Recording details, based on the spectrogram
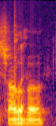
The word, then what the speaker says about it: Charlevoix: So he's got two from the Charlevoix, how do you say it? – Charlevoix. – Charlevoix place and Chattanooga.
